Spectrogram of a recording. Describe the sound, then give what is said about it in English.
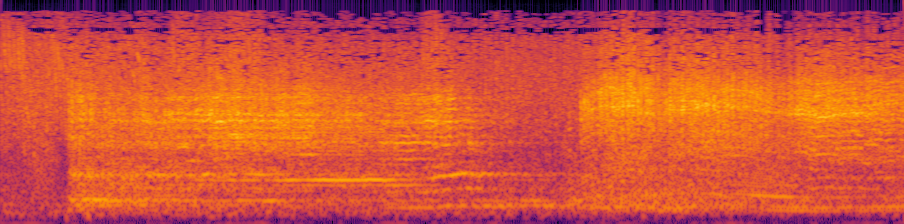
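A boat engine on a lake kicks in abruptly after a brief pause and keeps up a loud, steady, rough roar, shifting slightly in tone partway through, with no voices. “Try the engine again”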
